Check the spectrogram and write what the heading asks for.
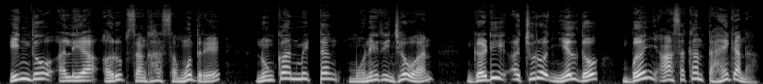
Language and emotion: Santali, surprised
